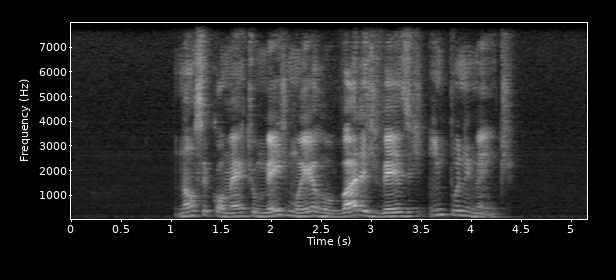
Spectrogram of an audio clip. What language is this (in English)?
Portuguese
